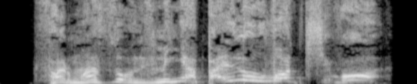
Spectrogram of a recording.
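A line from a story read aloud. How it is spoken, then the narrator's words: Hissed. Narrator (Russian): прошипел Асташа, будто Яшка мог его услышать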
